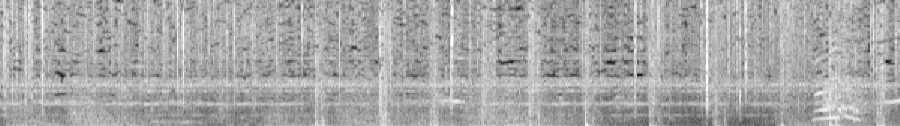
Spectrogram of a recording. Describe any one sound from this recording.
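A campfire crackles.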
